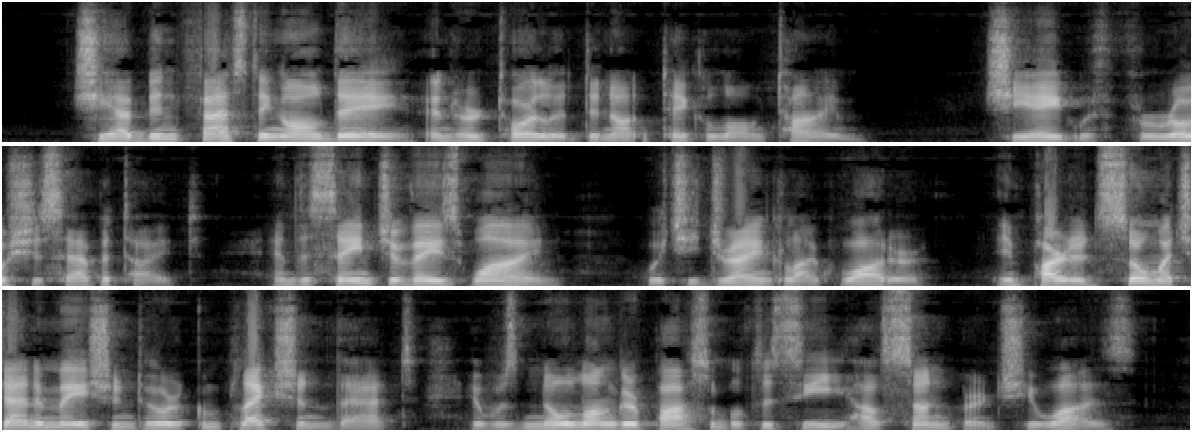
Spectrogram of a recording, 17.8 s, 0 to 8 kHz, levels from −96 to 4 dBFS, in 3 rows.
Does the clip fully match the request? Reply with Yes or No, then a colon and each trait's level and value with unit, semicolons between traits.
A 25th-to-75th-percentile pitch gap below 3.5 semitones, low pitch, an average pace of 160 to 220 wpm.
No: average, 4.3 semitones; low, 120 Hz; average, 170 wpm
